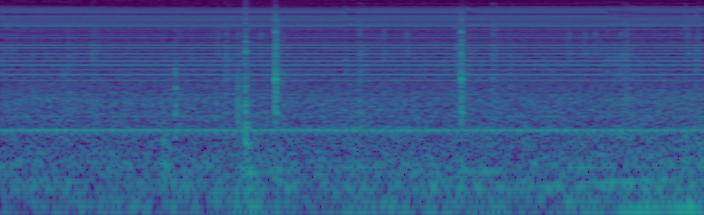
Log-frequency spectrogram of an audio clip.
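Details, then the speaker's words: RC car steering servo: steady high-pitched buzz with light clicks at full steering lock while setting end points, servo straining past its travel limit; backing off the end-point adjustment until the buzz stops fixes it. "So all you do when you turn it and you hear that buzzing,"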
